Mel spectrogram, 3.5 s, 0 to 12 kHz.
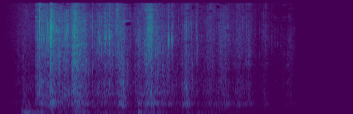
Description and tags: crawling-broken-glass009
Bunch of sounds I made on trying to imitate de sound effects on a (painful) scene of a videogame.
sound-effect, crawling, glass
